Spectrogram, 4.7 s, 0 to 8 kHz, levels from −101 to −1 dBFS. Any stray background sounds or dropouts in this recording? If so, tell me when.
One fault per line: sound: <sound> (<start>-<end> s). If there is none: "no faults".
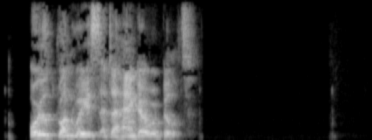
no faults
